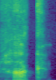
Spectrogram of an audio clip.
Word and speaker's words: Haq: And one of them is, forgive my pronunciation, please correct it, Haq. Yes, you're absolutely right. This is how it's pronounced.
